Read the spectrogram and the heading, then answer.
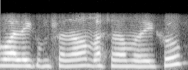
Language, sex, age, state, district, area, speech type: Kashmiri, female, 30-45, Jammu and Kashmir, Anantnag, rural, conversation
